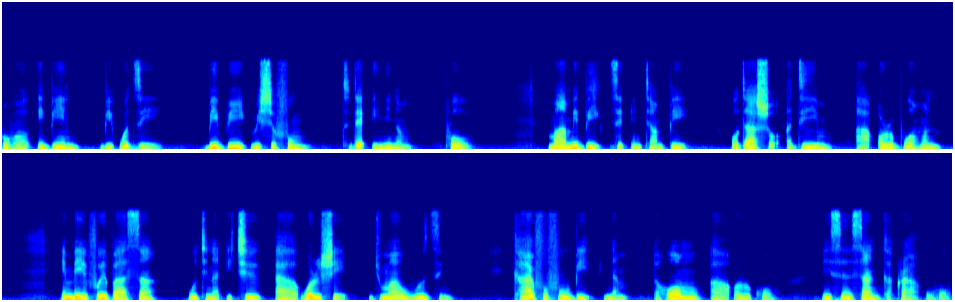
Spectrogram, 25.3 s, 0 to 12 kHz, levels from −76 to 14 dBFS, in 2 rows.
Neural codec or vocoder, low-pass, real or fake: codec, 16 kHz, about 1 kbps, DyCAST, with the encoder's durations; 7.2 kHz; fake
